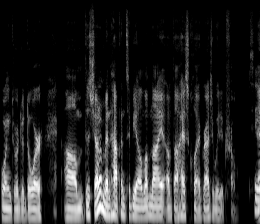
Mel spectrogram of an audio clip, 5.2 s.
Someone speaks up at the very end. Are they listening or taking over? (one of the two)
listening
